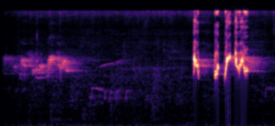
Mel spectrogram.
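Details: Red-whiskered bulbul tutor bird singing with clear wording and good phrasing; after soft background warbling comes a sudden bright phrase of four bouncy, liquid whistles rising and falling.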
